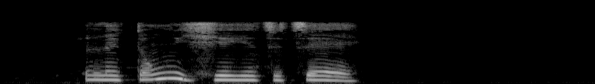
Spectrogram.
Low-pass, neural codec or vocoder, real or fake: 7.2 kHz; none; real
